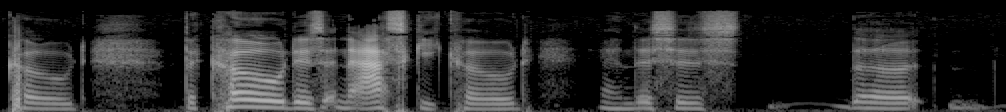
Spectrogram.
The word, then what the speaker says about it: ASCII: what we call the ASCII code that's pronounced ascii ascii for american standard for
